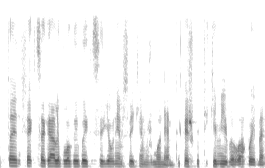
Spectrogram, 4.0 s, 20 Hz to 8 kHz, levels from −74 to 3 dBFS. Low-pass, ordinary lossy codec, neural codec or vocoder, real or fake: 7.2 kHz; AAC, 48 kbps; none; real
